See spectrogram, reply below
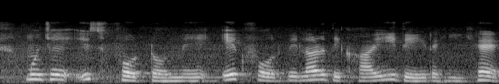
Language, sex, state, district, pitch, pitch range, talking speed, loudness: Hindi, female, Madhya Pradesh, Katni, 180 Hz, 165-220 Hz, 130 wpm, -18 LUFS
